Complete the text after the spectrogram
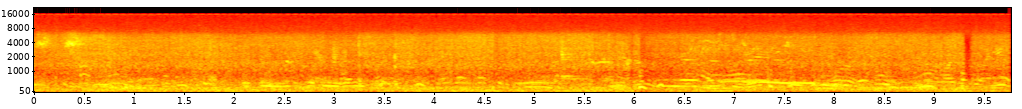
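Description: A crowd of men and women talk and murmur all at once nearby.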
